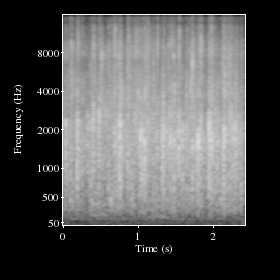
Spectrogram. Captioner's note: applause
